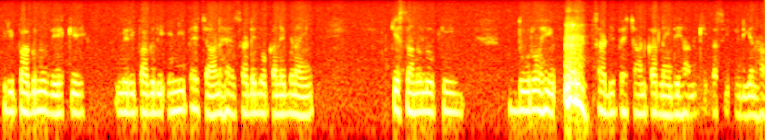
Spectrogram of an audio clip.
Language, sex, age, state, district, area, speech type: Punjabi, male, 30-45, Punjab, Tarn Taran, rural, spontaneous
